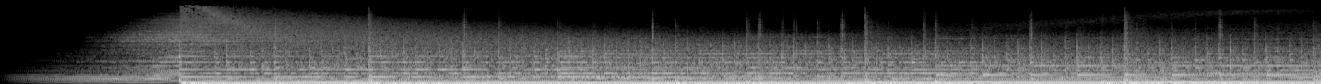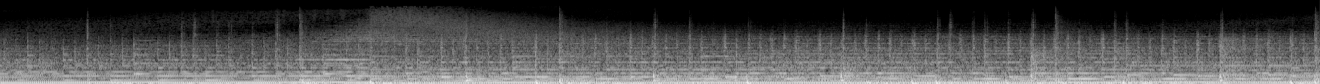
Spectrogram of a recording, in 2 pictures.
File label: Corporate Rock; technology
